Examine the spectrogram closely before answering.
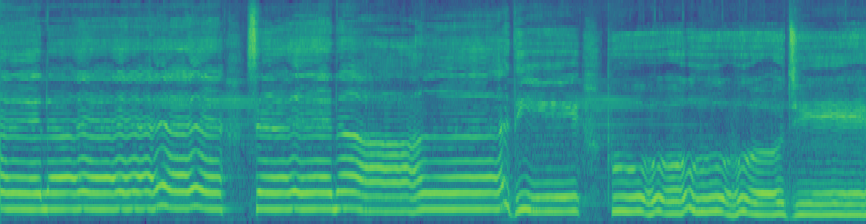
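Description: A woman's solo voice singing a Carnatic devotional song, holding long notes that waver and turn in gamaka ornaments, with short breaks for breath between phrases.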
